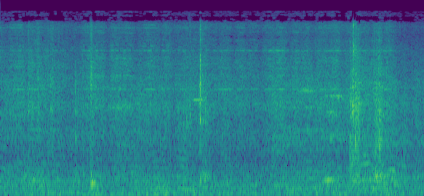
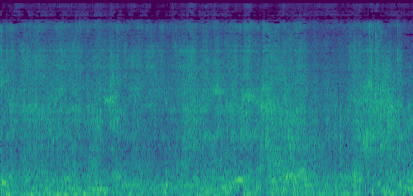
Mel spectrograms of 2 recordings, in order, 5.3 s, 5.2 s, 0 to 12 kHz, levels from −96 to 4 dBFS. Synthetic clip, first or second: second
